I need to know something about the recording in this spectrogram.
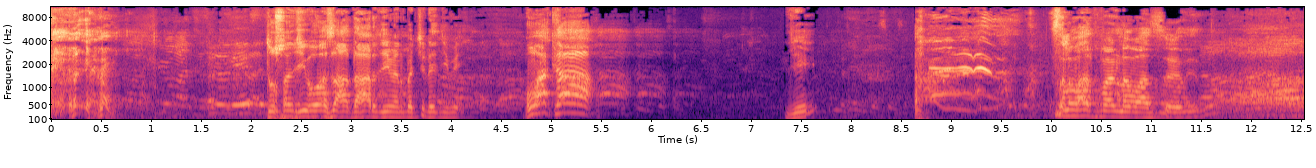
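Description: A man recites loudly and with passion into a microphone, heard through loudspeakers with echo.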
